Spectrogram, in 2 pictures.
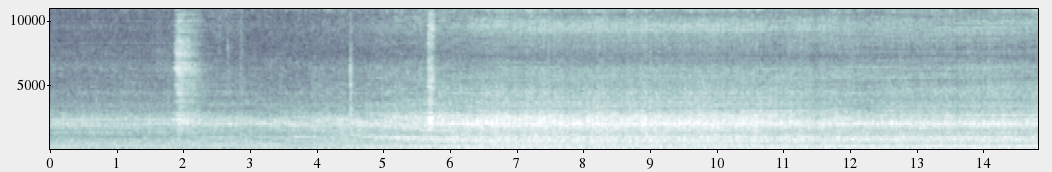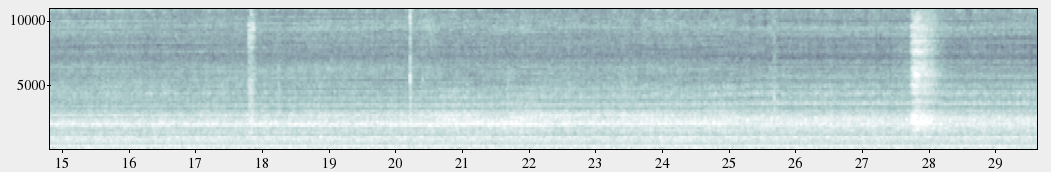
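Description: Diesel train passing: a steady rumble of locomotives and rolling cars that starts suddenly, swells over the first few seconds and then holds level, with a few faint clicks.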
